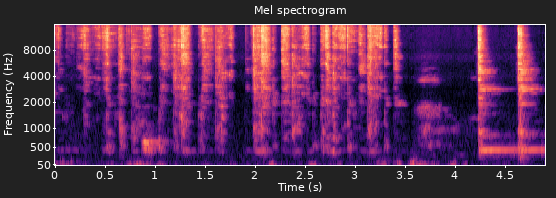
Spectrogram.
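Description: A metal spoon stirs mint buttermilk sprinkled with coriander and curry leaves, giving irregular close clinks and taps against the vessel, with no talk.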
